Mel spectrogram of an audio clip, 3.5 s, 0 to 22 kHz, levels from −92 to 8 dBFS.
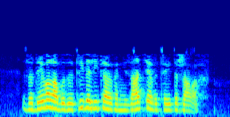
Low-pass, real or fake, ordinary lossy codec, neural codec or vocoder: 10.8 kHz; fake; AAC, 16 kbps; codec, 24 kHz, 3.1 kbps, DualCodec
